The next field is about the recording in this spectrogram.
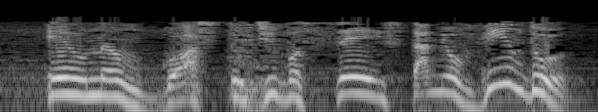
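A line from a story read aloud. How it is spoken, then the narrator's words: Very loud shout. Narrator (Portuguese): Ele gritou bem alto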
